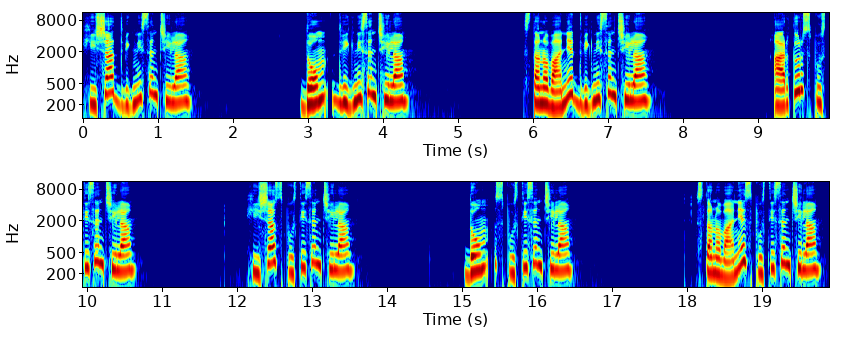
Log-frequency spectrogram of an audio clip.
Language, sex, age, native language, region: Slovenian, female, 30-49, Slovenian, Central Slovenia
